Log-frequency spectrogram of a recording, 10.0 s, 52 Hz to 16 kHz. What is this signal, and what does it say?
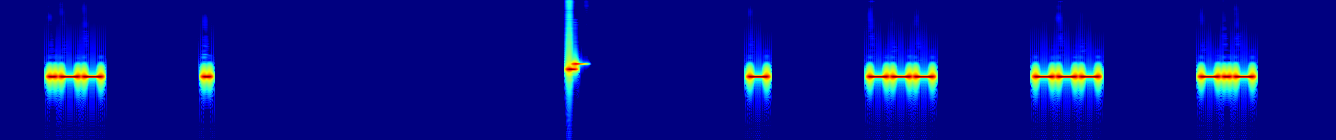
Morse code, heard as a keyed tone, about 28 wpm, spaced as for 10 wpm, 700 Hz. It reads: WE TOOK
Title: 6x Character Spacing - Top 300 Words - 28wpm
